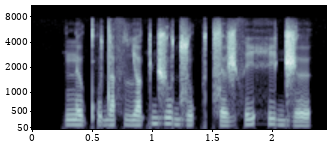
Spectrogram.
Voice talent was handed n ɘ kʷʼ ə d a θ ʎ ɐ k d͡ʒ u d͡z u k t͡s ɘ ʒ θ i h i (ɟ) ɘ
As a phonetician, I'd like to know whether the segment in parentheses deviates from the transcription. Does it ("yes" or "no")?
yes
